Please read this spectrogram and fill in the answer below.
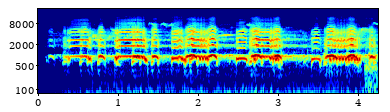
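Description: A flock of wetland birds calling together: many short, arched calls repeated and overlapping, with no pause.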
